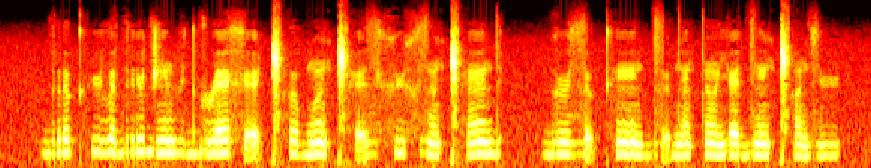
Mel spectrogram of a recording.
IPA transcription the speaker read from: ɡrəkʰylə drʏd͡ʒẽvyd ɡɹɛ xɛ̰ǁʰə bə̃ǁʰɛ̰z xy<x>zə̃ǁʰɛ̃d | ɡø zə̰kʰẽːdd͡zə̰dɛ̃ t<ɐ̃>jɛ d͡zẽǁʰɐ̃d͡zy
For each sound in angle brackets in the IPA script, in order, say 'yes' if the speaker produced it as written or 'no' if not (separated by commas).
yes, no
